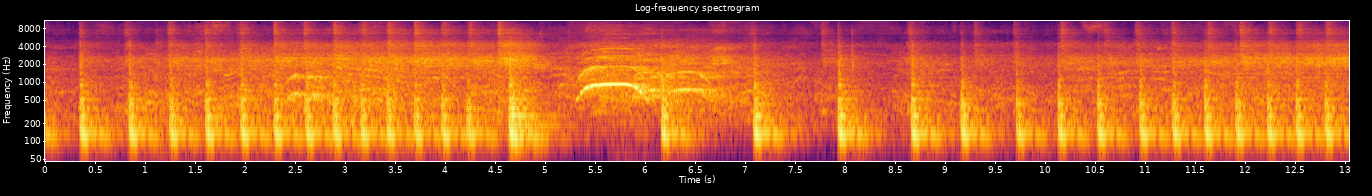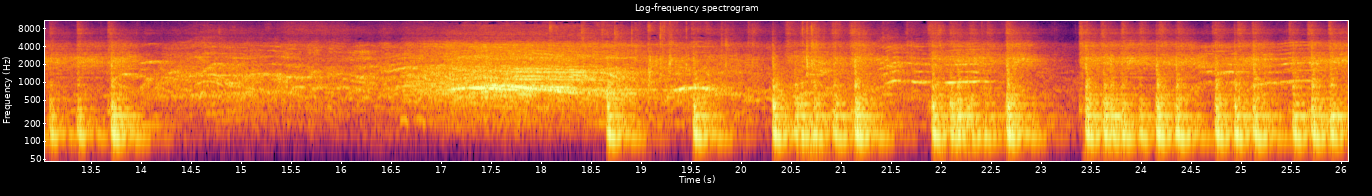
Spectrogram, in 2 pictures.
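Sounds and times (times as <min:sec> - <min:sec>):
crowd murmur: 0:00.0 - 0:26.0
large drum beating: 0:00.3 - 0:05.0, 0:18.6 - 0:26.0.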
